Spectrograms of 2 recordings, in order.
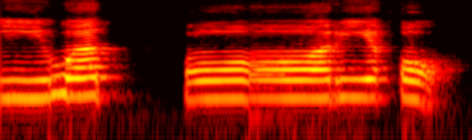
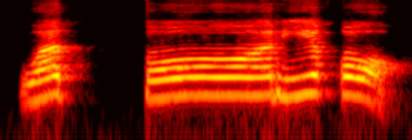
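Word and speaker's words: والطارق: Wasamaai wat thqo. Hati-hati. Wa sama seperti dommah. Jadi memonyongkannya. wa wasama wat thqo qqalahnya bunyinya faqal o bukan wat thq tapi wat thqo wama adrok thqo anajmusqib Hati-hati nun tasdid dengungnya sempurna.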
